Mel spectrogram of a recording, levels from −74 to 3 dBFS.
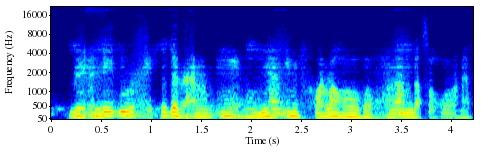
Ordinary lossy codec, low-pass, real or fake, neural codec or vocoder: none; none; fake; codec, 44.1 kHz, 0.9 kbps, DAC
